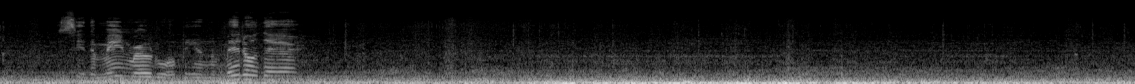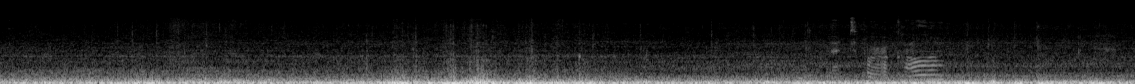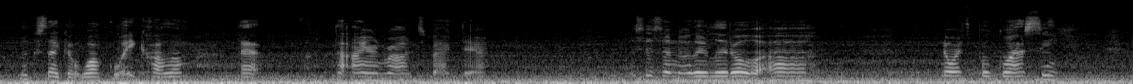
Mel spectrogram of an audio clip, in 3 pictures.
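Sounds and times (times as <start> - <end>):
car road noise and engine rumble: 0.0 - 34.0.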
